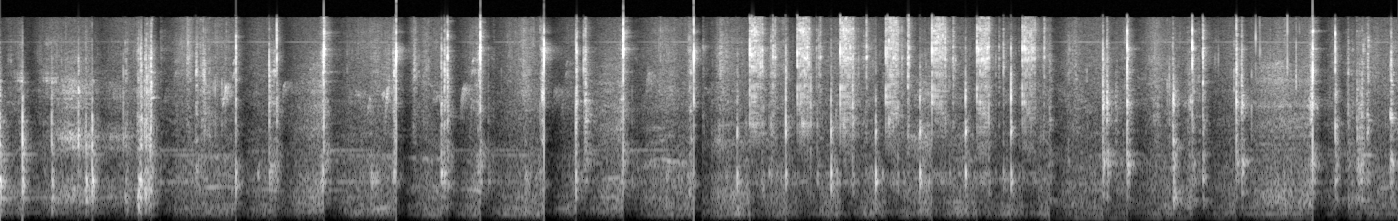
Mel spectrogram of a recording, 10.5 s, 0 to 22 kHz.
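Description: Irregular metallic clicks, taps and rattles of hand tools and fittings as twin SU carburettors are bolted back onto a Rover V8's inlet manifold.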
